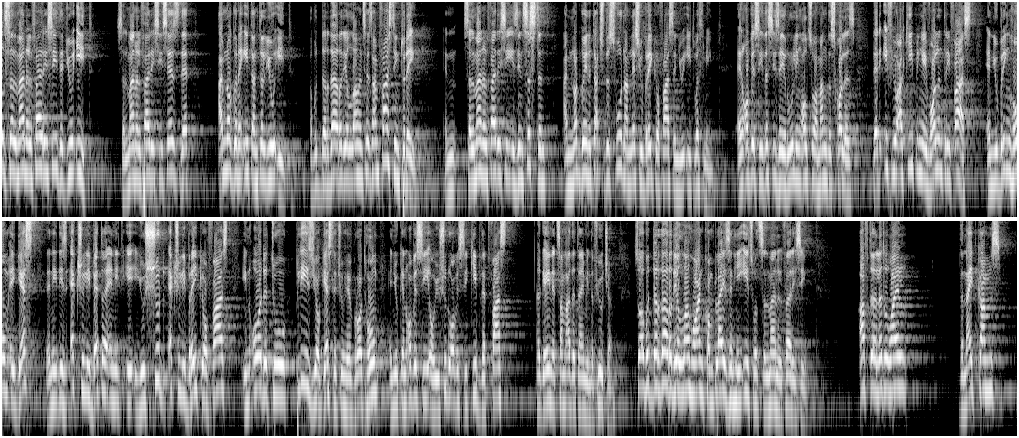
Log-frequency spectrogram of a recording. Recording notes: at the Houghton Masjid (West Street)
